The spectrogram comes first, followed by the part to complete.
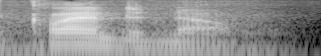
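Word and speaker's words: Llandudno: queen of welsh resorts clanded no and i only know that because he put a pronunciation thing in there clan did no little history for you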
